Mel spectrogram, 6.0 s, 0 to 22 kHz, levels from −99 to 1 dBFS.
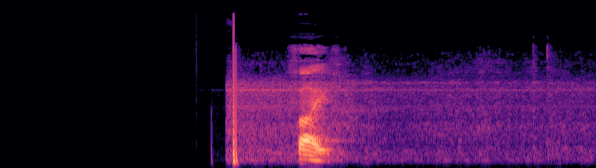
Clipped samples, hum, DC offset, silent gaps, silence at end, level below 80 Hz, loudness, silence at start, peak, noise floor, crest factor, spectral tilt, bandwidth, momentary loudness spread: under 0.1%; none; under 0.1%; none; 2.6 s; -74 dBFS; -19 LUFS; 2.25 s; -2 dBFS; -53 dBFS; 24 dB; -5 dB/octave; 10 kHz; 25 LU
